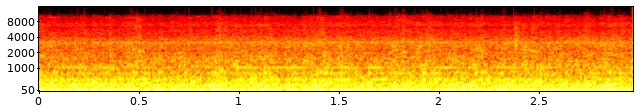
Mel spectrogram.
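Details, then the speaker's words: LS1 V8 in a mini dial truck with a stock stall converter, idling: a deep, uneven, lumpy beat that keeps stumbling and hesitating. Rough idle; the cause isn't yet known, and the owner hopes it improves once warm. "so it's just still stumbling and hesitating but as far as the steering and brakes and everything is good"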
